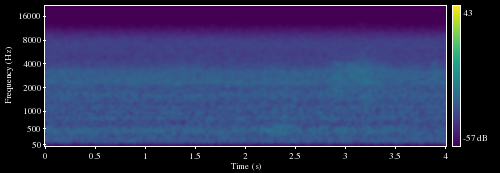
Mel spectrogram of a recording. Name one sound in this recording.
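A plastic ruler slides across paper.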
